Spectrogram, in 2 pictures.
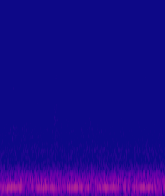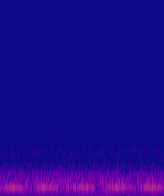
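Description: A steady low hum, the room tone of a lecture hall, with no speech over it.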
